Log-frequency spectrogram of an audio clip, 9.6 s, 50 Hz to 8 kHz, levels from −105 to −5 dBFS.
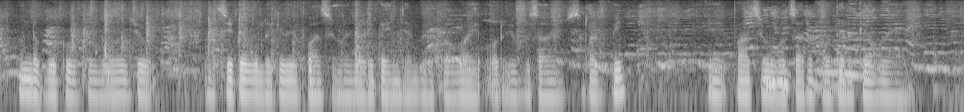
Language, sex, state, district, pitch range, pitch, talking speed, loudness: Hindi, male, Andhra Pradesh, Anantapur, 100-105 Hz, 105 Hz, 185 wpm, -29 LUFS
